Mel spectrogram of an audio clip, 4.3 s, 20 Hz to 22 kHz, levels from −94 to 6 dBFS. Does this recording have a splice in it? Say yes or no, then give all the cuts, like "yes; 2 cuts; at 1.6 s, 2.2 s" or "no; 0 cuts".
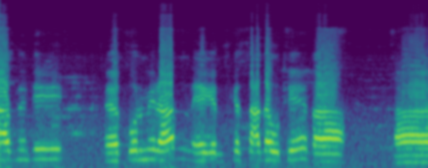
no; 0 cuts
